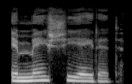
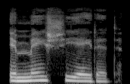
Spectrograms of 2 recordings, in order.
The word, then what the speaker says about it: emaciated: emaciated Now, read the syllables shown on the screen naturally. i ma she a ted emaciated Stress ma and soften she.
